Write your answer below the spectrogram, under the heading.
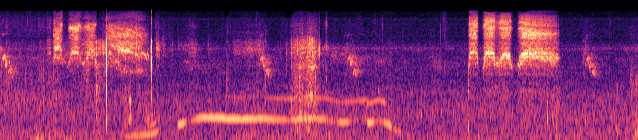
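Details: Black kitten, newly appeared and eating cat food for the first time, gives one long drawn-out meow that rises, holds steady, then falls. Bird chirps, clicks and rustling bursts are heard around it.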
